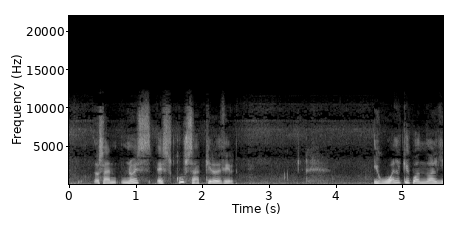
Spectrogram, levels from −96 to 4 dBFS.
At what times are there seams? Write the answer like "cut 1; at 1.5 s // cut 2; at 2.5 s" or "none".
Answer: none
